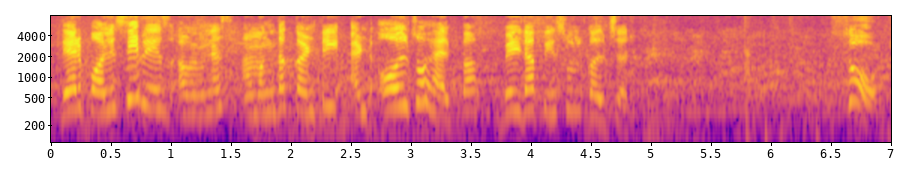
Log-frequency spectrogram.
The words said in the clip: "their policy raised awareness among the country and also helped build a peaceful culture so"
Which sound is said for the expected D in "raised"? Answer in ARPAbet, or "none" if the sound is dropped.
none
